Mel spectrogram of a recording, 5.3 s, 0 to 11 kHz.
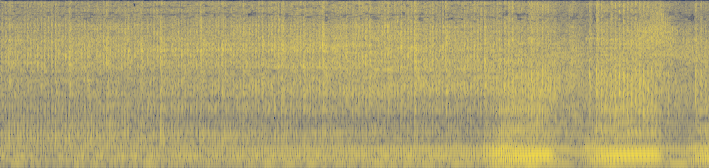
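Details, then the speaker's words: Kawasaki TJ35 brush cutter after clearing a carbon-blocked exhaust port and servicing the carburetor: even two-stroke idle, then two crisp throttle blips rising and falling cleanly without bogging; runs much better than before. "So we basically put everything back together, and as you can hear, it runs a lot better than what it was before."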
